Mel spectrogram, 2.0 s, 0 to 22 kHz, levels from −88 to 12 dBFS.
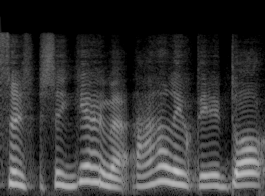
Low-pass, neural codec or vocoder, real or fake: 10.8 kHz; codec, 16 kHz in and 24 kHz out, 0.4 kbps, LongCat-Audio-Codec, four codebook decoder; fake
